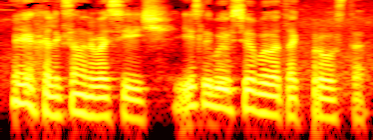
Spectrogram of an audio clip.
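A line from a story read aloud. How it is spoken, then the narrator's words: Sigh. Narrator (Russian): вздохнул Панкрашин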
